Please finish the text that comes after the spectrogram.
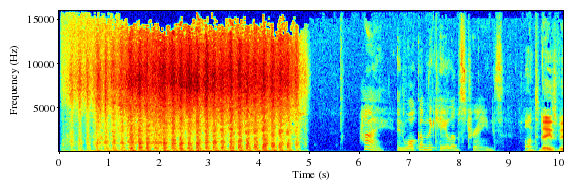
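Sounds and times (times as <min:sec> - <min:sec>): train running with rhythmic beat: 0:00.0 - 0:05.0.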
